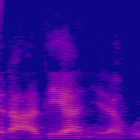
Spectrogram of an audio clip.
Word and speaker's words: 라디안: RAD라고 썼는데 읽을 때 라디안이라고 읽습니다.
